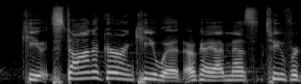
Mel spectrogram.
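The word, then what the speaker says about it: Kiewit: Curtis Stainer is solutions architect information architect manager at uh Kiwi Technology Group. Did I say that wrong? How do you say it? Stoniker and Kiwit.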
